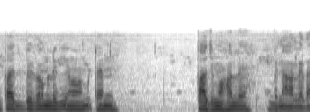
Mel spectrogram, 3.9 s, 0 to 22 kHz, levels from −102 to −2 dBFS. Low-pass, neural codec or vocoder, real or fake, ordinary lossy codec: 7.2 kHz; codec, 16 kHz, 16 kbps, FreqCodec, larger model; fake; none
